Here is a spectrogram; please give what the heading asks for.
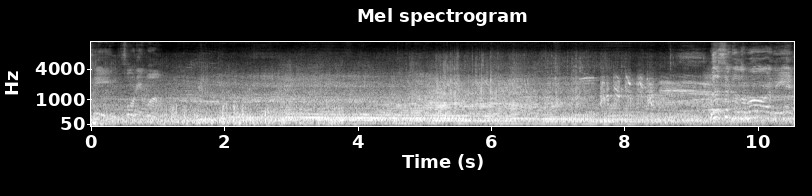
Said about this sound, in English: Listen to the roar of the engines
